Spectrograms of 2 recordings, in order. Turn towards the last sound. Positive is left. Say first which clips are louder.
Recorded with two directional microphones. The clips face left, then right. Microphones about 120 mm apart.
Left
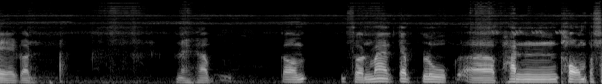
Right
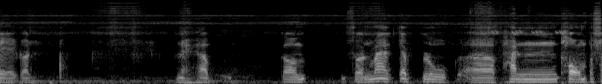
# left 7 dB
turn(degrees=40)  # may be behind; listen again after turning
